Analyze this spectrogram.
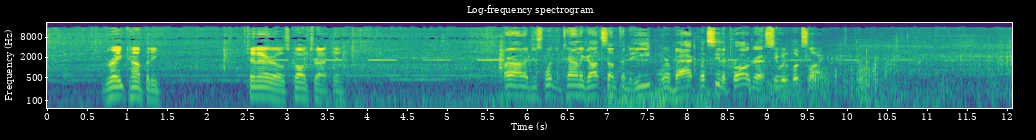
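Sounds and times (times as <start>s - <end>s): utility vehicle engine driving: 0.0s - 12.0s
wind on microphone: 6.9s - 12.0s.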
